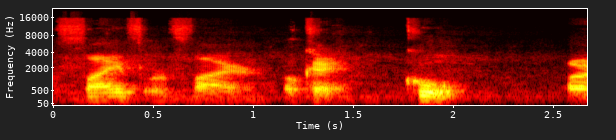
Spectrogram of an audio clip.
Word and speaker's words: Fife: So 5 sounds like fire, right? So, see, it's spelled F-I-F-E. F-I-F-E. So Fife. So you want to pronunciate the F's. Yeah. So Fife is how you say it over the 1MC if you say it.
